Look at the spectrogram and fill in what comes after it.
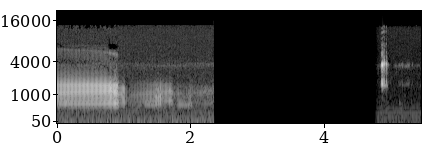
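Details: A frog at Windfall Wine Estate gives a loud, nasal, buzzy croak followed by a few shorter pulsed notes.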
